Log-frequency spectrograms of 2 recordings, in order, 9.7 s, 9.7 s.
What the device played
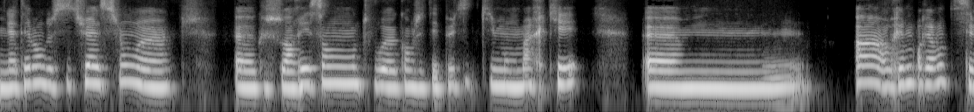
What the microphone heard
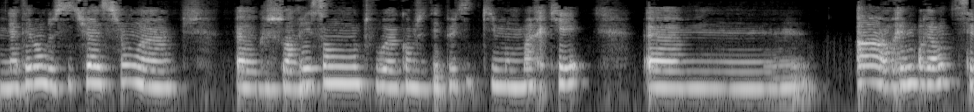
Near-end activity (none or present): none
